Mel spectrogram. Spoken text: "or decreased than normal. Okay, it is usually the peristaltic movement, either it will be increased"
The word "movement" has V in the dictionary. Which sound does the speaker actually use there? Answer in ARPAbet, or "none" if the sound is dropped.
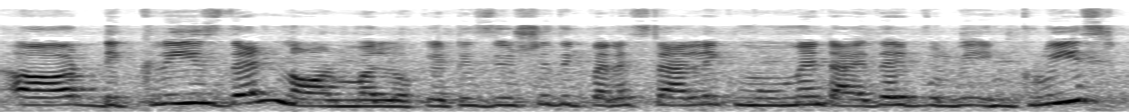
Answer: V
